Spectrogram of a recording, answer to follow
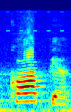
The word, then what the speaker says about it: cópia: Cópia e copia, uma é substantivo, outra é verbo. Observe que a pronúncia é diferente.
